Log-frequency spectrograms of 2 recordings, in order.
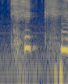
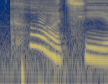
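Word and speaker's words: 客气: 1억 영은 보시면서 혹시 캐 키 라고 발음 아시는 분은 없으시겠죠 캐 키 라고 읽으시면 절대 안됩니다 켁 기간이라 크 아치의 라고 발음을 하셔야 합니다 이큐 발음은 요 ca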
